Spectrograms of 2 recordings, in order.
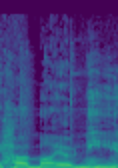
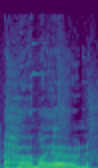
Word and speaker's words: Hermione: granger teaching victor crum to say her my own knee not her my own especially so the readers wouldn't mispronounce it looks like she should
